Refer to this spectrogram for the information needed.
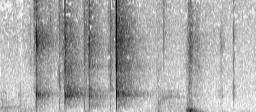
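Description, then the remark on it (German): Several crisp finger snaps, about four, crack out in quick, slightly uneven succession, each bright and sharp, followed by a dull low thump and a couple of faint ticks. “ich ich schnipp mal mit dem Finger.”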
